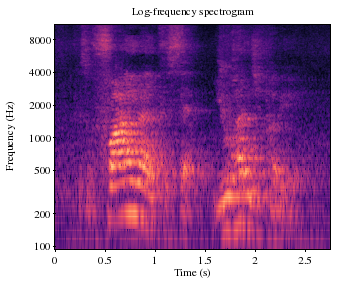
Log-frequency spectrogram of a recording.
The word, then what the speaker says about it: finite: 요 i가 i 발음이 나요. i. 그래서 finite set 유한집합이에요.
